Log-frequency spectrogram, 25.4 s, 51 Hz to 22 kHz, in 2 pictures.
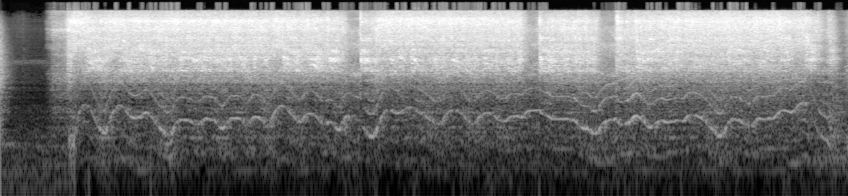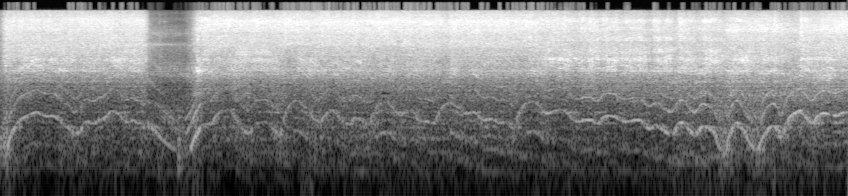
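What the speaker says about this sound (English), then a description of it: "Let me grind that weld down." Angle grinder grinding down a weld on the rocker panel of a 1966 Ford F100, a steady loud hissing abrasive whine that runs continuously with a few brief dips.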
